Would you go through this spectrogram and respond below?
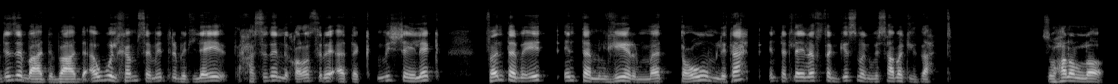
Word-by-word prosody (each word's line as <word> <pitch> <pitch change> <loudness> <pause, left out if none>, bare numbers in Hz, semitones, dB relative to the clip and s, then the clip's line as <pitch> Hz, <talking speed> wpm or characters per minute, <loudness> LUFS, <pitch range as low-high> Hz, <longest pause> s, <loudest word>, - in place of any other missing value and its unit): بتنزل 200 +3 +2
بعد 125 0 +3
بعد 125 0 +3
أول 195 +4 +1
5 175 +4 -3
مِتر، 160 +4 -7
بتلاقي 135 +8 +3
حسِّيت 170 +2 -8
إن 195 - +1
خلاص - - -3
رِئَتك - - -1
مش 200 -10 -5
شايلاك، 185 +4 +1 0.4
فأنتَ 190 +4 +3
بقيت 185 +5 +2
أنتَ 180 0 -1
من 130 -3 0
غير 165 -1 +4
ما 130 +5 -1 0.2
تعوم 185 -4 0
لتحت، 195 +11 +3 0.2
أنتَ 160 +1 -7
تلاقي 175 +1 +2
نفسَك 180 0 -1
جسمك 175 +2 -5
بيسحبك 145 +3 -3
لتحت. 120 - -8 0.9
سبحان 160 +6 +1
الله. 145 -4 +3
170 Hz, 155 wpm, -24 LUFS, 135-185 Hz, 0.9 s, غير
